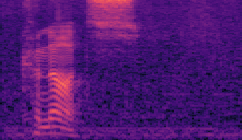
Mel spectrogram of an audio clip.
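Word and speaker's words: Knuts: nuts it is pronounced canuts with the hard k i felt like that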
